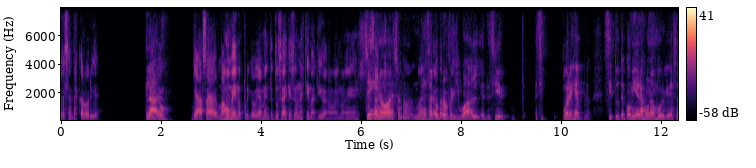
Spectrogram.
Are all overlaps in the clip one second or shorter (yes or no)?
yes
